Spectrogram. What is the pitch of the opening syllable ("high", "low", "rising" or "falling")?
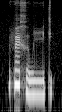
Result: high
